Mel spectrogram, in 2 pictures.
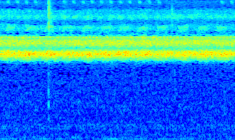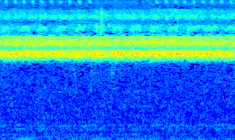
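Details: Many grass insects chirping on an early autumn night, a steady piercing high trill without pause, one sharp click near the start and a quiet low drone.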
